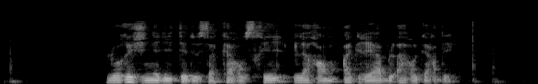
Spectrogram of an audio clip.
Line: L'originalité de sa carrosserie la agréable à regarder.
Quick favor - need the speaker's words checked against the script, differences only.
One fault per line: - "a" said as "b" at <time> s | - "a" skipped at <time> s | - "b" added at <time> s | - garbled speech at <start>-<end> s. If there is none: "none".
- "rend" added at 3.1 s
